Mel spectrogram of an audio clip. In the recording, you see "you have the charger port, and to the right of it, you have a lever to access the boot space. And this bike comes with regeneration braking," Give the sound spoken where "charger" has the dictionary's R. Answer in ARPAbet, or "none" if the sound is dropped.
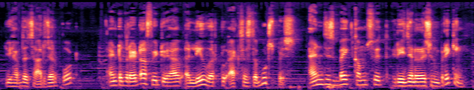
R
